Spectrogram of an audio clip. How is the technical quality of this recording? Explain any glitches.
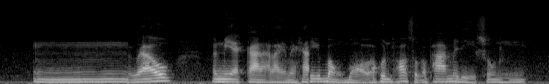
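One glitch stands out in this speech clip. At 3.07 s, compressed frames are skipped. Roughly 70 ms goes missing, which fits about three 26.1 ms frames. The sound jumps ahead with a brief smeared blip, not a hard click.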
